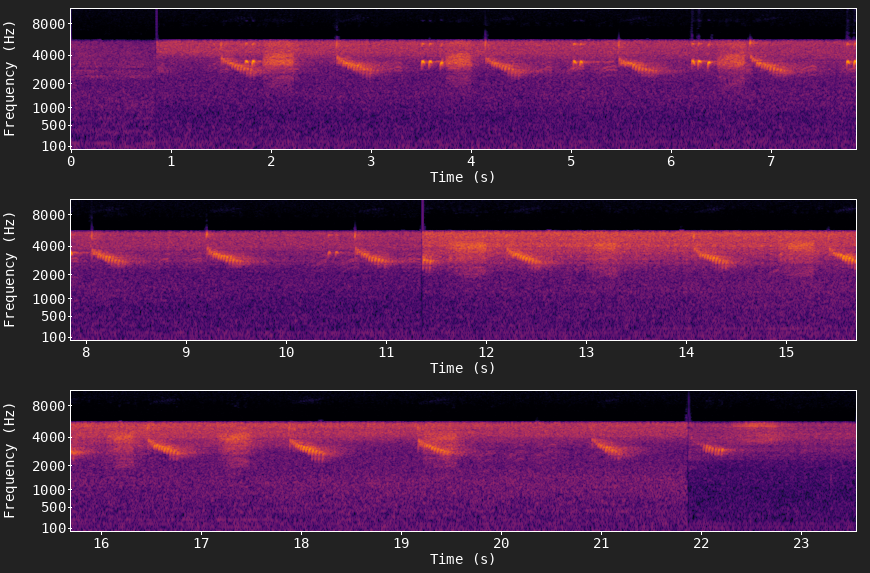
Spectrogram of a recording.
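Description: A songbird repeating a short, high, downward-slurred whistle about one and a half times a second, over a steady high hiss; the calls stop shortly before the end.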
